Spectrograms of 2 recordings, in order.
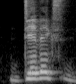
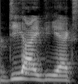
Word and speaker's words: DivX: And I say both because I've heard it pronounced both ways. I've seen like people do videos on these before, and some people say DivX, and some people say DivX. I prefer DivX.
